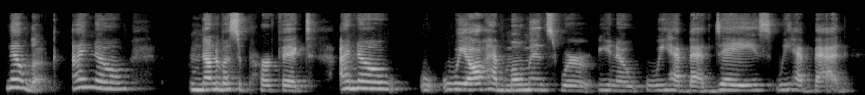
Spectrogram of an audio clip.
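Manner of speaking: ordinary talk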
